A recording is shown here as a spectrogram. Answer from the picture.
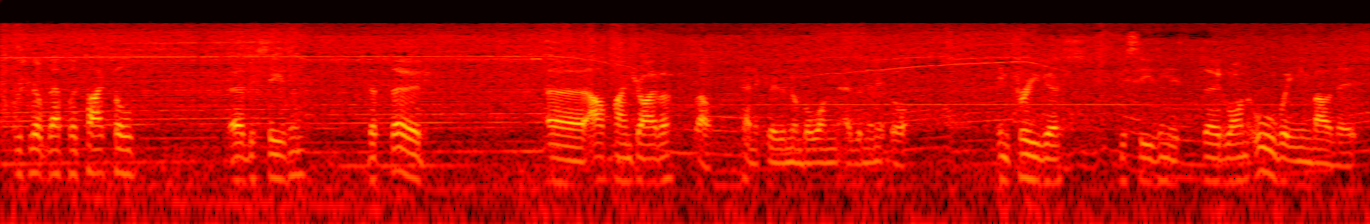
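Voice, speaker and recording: A quiet man with a fairly low pitch, moderate pace and ordinary pitch variation, long frequent pauses, and noticeable background noise. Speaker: sim racing commentator. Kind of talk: live commentary. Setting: online voice party. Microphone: too quiet on stream.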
